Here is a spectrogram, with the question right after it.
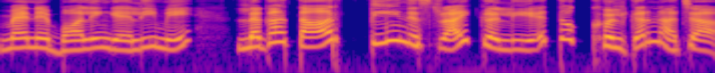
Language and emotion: Urdu, happy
